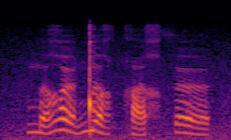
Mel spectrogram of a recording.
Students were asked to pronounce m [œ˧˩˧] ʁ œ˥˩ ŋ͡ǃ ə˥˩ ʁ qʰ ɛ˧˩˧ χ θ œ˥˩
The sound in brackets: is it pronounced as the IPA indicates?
no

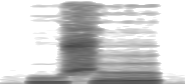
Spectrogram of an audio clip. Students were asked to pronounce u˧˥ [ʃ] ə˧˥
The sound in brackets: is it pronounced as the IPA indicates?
yes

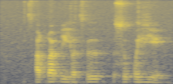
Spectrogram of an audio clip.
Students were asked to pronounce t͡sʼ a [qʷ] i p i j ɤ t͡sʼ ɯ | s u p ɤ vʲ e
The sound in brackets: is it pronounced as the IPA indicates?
yes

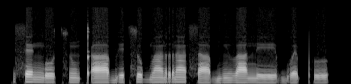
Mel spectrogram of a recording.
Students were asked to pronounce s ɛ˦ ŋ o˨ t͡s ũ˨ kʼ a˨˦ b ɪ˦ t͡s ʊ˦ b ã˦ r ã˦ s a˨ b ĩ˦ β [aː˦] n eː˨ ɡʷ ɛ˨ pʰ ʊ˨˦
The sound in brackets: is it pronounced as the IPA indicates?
no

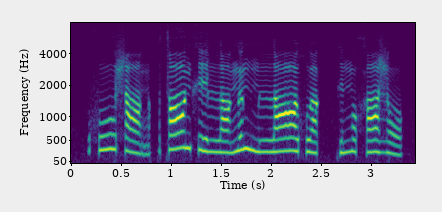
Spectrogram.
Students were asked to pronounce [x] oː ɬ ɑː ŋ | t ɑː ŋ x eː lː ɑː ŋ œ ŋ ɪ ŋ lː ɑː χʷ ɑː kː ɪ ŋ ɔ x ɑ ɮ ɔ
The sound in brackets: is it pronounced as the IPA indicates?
yes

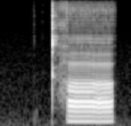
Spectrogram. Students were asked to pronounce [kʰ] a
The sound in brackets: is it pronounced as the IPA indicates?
yes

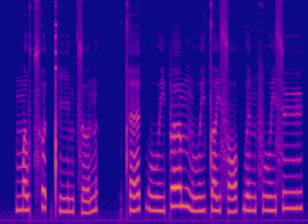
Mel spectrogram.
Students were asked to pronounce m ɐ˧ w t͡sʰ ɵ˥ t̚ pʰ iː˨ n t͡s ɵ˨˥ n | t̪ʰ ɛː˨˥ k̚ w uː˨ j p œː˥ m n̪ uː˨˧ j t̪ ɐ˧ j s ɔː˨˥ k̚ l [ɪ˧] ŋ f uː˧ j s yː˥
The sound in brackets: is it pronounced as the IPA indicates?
yes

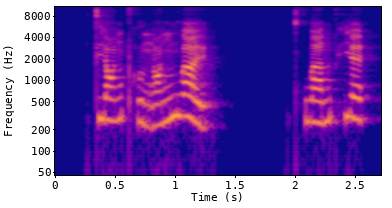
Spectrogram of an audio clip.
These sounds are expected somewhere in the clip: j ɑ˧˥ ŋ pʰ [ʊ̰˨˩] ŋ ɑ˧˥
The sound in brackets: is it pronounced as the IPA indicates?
yes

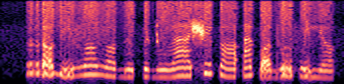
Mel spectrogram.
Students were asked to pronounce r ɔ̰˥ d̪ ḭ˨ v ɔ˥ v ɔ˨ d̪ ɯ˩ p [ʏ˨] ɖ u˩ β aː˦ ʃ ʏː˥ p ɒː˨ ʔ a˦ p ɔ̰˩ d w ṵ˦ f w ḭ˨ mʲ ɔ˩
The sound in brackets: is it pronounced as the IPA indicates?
yes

